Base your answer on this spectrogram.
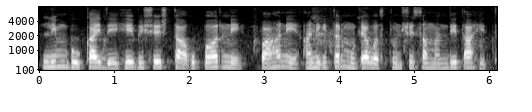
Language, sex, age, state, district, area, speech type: Marathi, female, 30-45, Maharashtra, Wardha, urban, read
